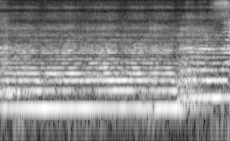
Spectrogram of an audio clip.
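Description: Music over the hall's sound system: one long held low note with many overtones, which steps up to a higher note near the end.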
